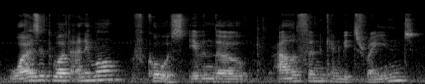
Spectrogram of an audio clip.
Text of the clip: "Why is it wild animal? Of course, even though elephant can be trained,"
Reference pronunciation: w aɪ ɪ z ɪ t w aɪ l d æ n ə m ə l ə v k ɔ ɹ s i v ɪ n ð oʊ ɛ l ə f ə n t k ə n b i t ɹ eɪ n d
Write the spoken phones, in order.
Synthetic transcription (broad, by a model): w aɪ ɪ z ɪ t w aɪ d æ n ə m ə l ə v k ɔ ɹ s i v ɪ n ð oʊ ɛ l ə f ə n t k ə n b i t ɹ eɪ n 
